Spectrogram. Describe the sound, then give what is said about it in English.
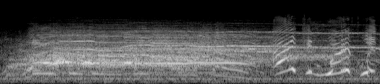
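A group of ride guests scream together in a loud, sustained burst lasting a few seconds as the ride passes the Scarecrow, screaming for undead cowboy mascot Scary Harry, then it breaks into scattered shorter yells and whoops as the collective shout trails off. “The ride passes the Scarecrow, and the guests give a scream for undead cowboy mascot Scary Harry.”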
